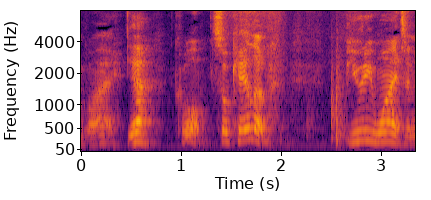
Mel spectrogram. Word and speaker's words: Buty: a yeah there we go Caleb Foster from beauty wines down in Walla Wala Washington thank you for being with us today Caleb glad to be here appreciate you coming by yeah cool so Caleb Beauty wines and not b b a u t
